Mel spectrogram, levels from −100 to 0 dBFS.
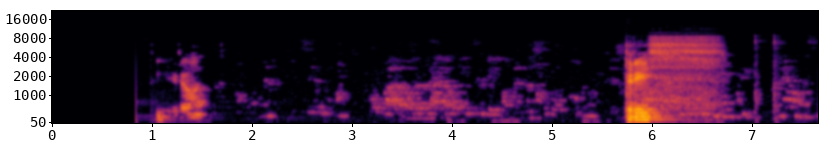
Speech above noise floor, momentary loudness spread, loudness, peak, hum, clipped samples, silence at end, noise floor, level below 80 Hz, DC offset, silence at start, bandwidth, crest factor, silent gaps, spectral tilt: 44 dB; 29 LU; -23 LUFS; -2 dBFS; none; under 0.1%; 0.2 s; -66 dBFS; -70 dBFS; under 0.1%; 1.05 s; 9.2 kHz; 28 dB; none; -4.5 dB/octave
